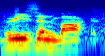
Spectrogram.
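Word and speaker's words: Weizenbock: W's are pronounced as V's in Germany. Weezenbach. Wezenbach. So it'd be like Visenbach.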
